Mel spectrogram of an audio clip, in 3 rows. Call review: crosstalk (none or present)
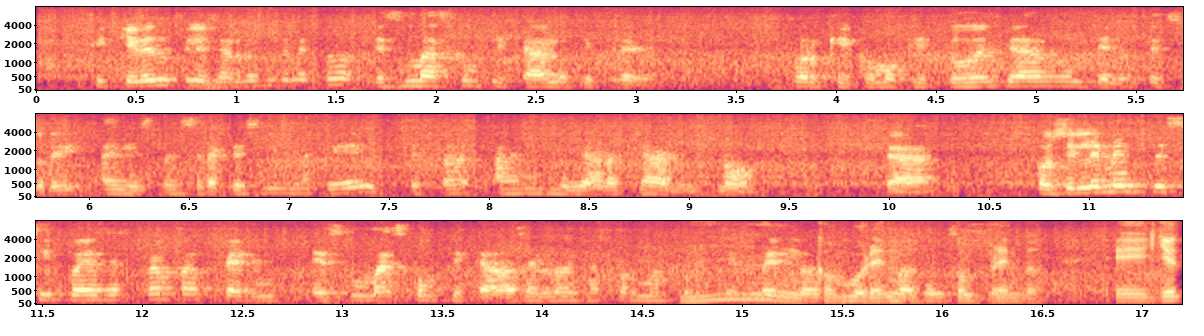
present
